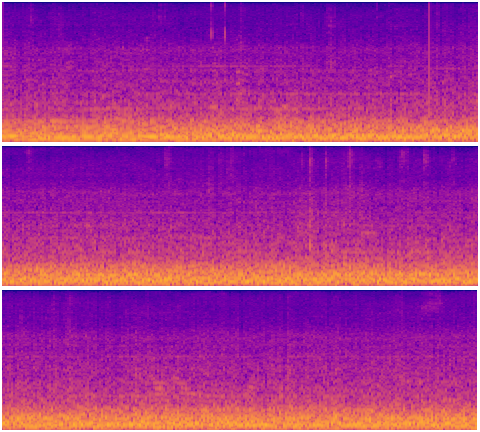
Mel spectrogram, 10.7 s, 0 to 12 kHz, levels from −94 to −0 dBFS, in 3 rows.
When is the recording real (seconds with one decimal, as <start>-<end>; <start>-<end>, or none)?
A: 1.2-10.7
